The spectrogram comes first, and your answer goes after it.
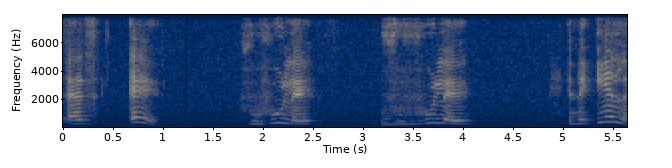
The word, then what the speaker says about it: vous voulez: In the vous form, you also are not going to pronounce the S at the end of vous because it's not followed by a vowel sound.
